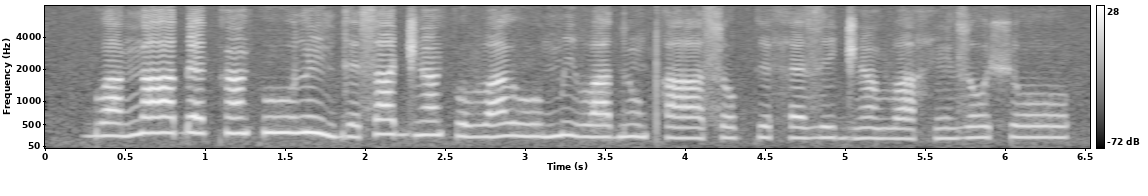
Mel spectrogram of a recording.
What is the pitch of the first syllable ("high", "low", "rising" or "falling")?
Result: low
